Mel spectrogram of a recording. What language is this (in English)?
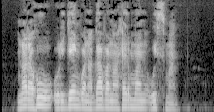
Swahili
